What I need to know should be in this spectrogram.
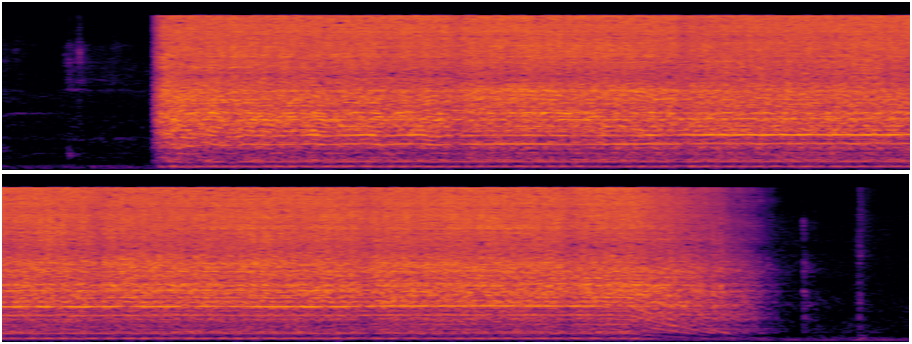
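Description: An electric mixer grinder whirs loudly and steadily, then winds down.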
